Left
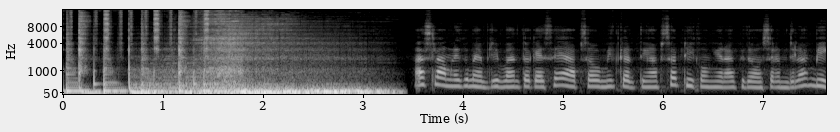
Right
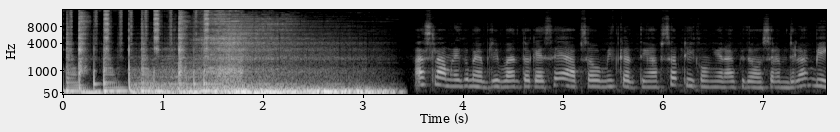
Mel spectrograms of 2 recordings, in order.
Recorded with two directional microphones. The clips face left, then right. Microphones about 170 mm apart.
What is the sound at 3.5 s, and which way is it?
A woman's voice, 25° left (ahead or behind).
